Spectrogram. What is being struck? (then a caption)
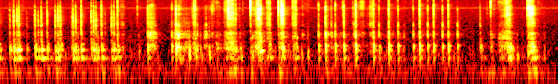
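Plastic bottle cap. A white plastic cap on a water conditioner bottle is scratched and tapped rapidly with long dark nails and fingertips. Quick dry clicks and scratchy rasps come in dense uneven bursts, with a light hollow plastic tone and no ring after each touch.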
